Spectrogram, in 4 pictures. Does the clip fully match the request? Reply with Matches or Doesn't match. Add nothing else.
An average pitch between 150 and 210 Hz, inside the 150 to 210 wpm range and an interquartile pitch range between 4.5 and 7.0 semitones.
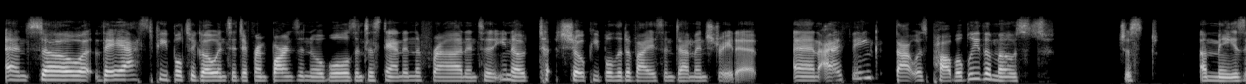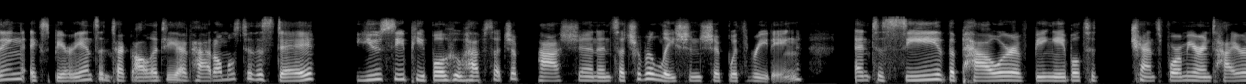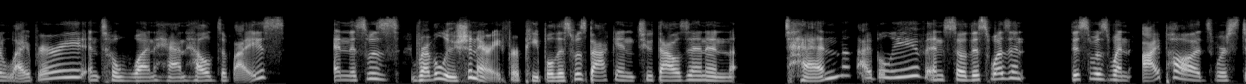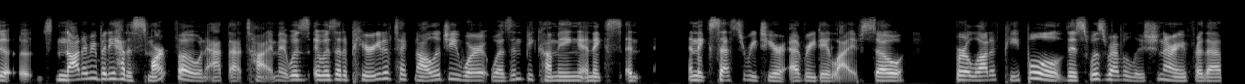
Doesn't match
